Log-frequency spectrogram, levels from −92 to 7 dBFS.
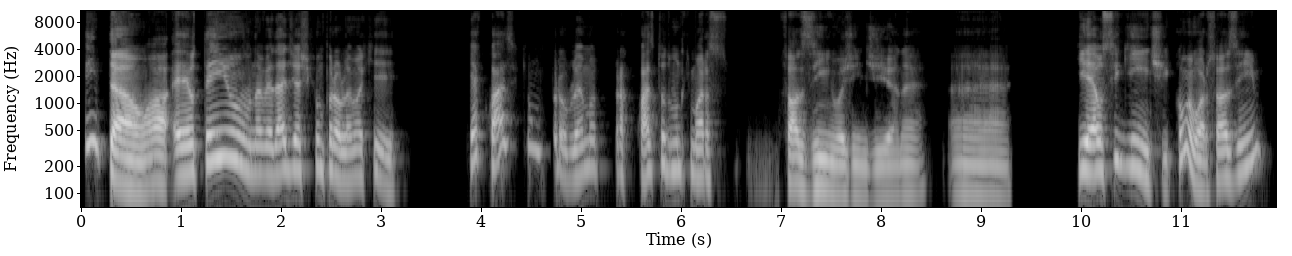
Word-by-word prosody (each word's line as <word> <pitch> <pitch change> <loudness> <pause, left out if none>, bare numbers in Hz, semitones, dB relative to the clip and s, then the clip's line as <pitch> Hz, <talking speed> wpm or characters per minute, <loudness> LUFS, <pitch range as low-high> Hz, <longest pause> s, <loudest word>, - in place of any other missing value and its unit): Então, 135 - +7
ó, 130 +2 +5
eu 165 +3 +5
tenho, 225 +2 +2
na 165 0 -2
verdade, 170 +3 0
acho 180 0 -4
que 195 - -8
um 190 - -4
problema 150 -4 -1
que 145 -6 -7 0.7
que 225 - -1
é - - -5
quase 330 +9 -3
que 335 +1 -21
um 305 -3 -9
problema 180 - -7
para 170 - -7
quase 170 +1 -4
todo 205 -1 -5
mundo 180 0 -6
que 175 - -12
mora 155 -1 -2
so 150 0 -21 0.5
sozinho 120 -2 +1
hoje 100 0 -2
em 100 - -6
dia, 100 +1 -6
né. 105 +1 -9 0.2
Eh, 100 -2 -7 0.7
que 185 0 +5
é 175 - +7
o 180 - +3
seguinte, 185 - -5
como - - -3
eu - - +3
moro 115 -3 +1
sozinho, 160 - -2
160 Hz, 190 wpm, -22 LUFS, 115-190 Hz, 0.7 s, Então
